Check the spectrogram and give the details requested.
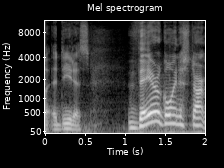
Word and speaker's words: Adidas: And now the world famous shoe and sports apparel manufacturer Adidas, which I'm actually told, Lewis is is properly pronounced Adidas.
